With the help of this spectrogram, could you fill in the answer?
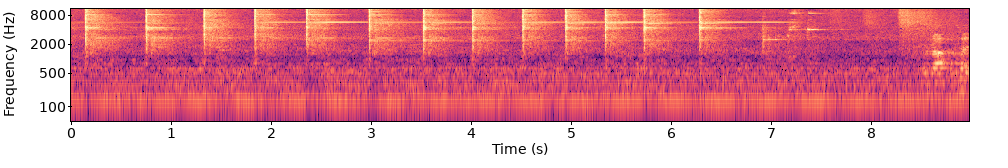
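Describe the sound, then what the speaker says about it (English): Hammer blows striking a chisel on hot metal at an anvil during a blacksmithing demonstration, a steady series of about a dozen loud, evenly spaced ringing strikes over a constant low hum, ending with fainter metallic clinks. "we're just using shearing blows to shear that off"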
